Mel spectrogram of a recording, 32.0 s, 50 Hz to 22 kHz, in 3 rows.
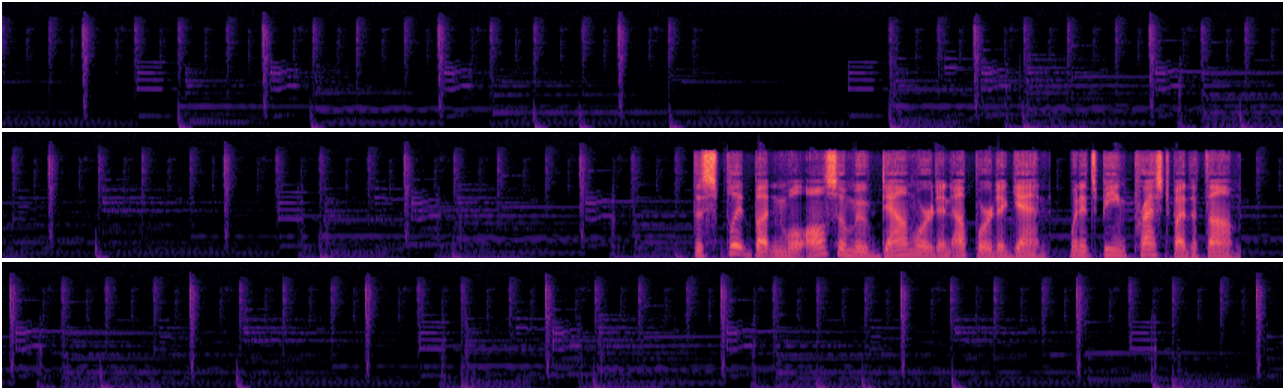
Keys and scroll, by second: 2.8 super+s, 17.8 p, 27.9 alt+x.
